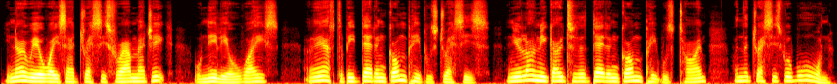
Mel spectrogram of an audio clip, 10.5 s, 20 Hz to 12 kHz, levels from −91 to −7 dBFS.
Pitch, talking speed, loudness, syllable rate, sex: 140 Hz, 220 wpm, -18 LUFS, 5.3 syllables/s, male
